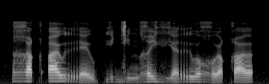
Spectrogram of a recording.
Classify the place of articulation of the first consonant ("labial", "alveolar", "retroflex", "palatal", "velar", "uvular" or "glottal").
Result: uvular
